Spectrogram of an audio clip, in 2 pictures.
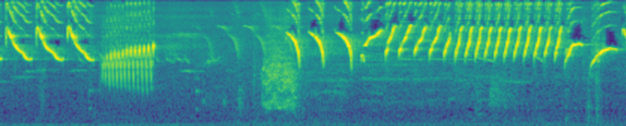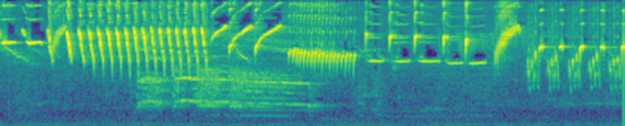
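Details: Varied song of a Belgian canary meant for canary training: rolling high trills, sweeping whistles, a lower buzzy rattle and brief pauses between phrases.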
